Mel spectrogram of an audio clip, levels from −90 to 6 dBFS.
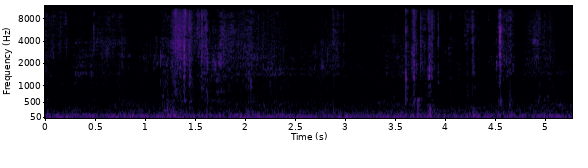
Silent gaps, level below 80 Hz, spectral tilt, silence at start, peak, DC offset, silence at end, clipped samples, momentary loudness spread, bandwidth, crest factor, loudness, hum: none; -74 dBFS; -1 dB/octave; 0 s; -28 dBFS; under 0.1%; 0 s; under 0.1%; 14 LU; 12 kHz; 34 dB; -59 LUFS; none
